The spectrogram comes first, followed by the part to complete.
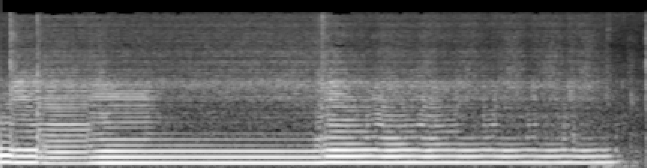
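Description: Selmer Mark VI tenor saxophone, played with an Otto Link mouthpiece and an Echo Master hard-rubber ligature, playing a short note that steps down to a low note held for about three seconds. The held note stops abruptly at the end.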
